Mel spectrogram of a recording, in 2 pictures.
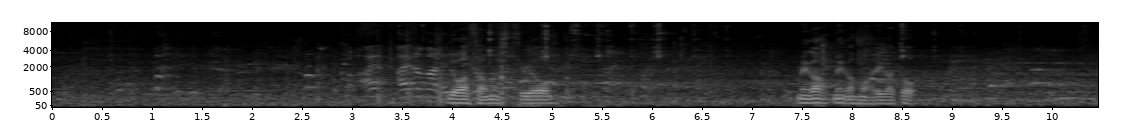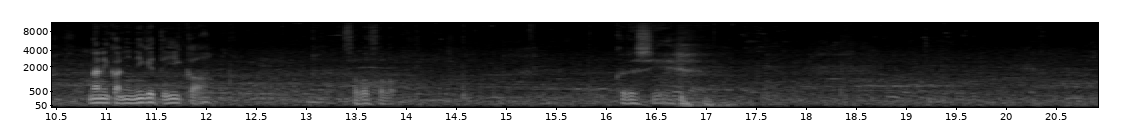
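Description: A busy street murmurs steadily with distant traffic and passers-by.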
